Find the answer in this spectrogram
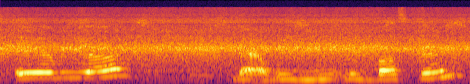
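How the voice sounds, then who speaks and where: A woman's voice with lively intonation against noticeable background noise. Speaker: beauty vlogger. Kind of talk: live makeup tutorial. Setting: livestream. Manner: casual.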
